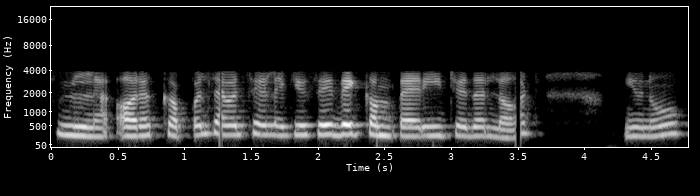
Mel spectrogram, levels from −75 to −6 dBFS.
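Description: At 1.26 to 1.28 s and 3.48 to 3.52 s, packet loss filled with silence cuts 20 and 40 ms holes into the speech. Their hard edges and lengths fit 10 ms packets, unlike smoothed concealment gaps. The G.711 telephone band stays under 4 kHz.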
